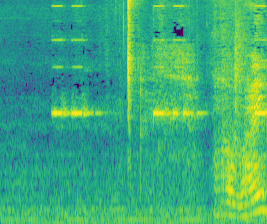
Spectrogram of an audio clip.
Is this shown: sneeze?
no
